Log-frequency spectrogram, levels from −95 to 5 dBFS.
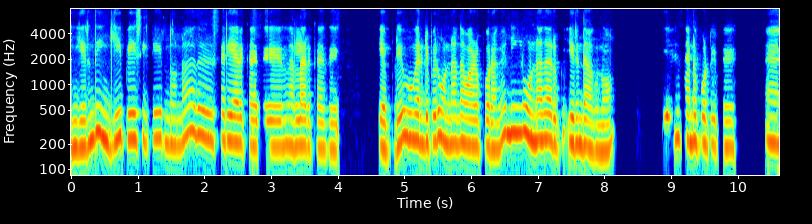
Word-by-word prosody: இங்கிருந்து 185 +7 +2
இங்கேயே 215 +3 +2
பேசிக்கிட்டே 230 0 0
இருந்தோம்னா 200 +1 -3
அது 260 -1 +1 0.3
சரியா 220 -2 +1
இருக்காது. 190 -2 -3 0.3
நல்லா 190 0 0
இருக்காது. 175 -1 -5 0.8
எப்படியோ 175 +5 -1
உங்க 230 -1 +3
ரெண்டு 210 +1 +1
பேரும் 230 +2 +2
ஒண்ணாத்தான் 205 0 0
வாழப் 190 -1 -1
போறாங்க. 185 +1 -1
நீங்களும் 275 0 +5
ஒண்ணாத்தான் 225 0 +4
இரு 200 - 0 0.2
இருந்தாகணும். 180 -3 0 0.8
என்ன 420 - -2
சண்டை 220 0 +2
போட்டுக்கிட்டு? 195 -2 -4 0.6
அ - - 0
200 Hz, 135 wpm, -20 LUFS, 185-225 Hz, 0.8 s, நீங்களும்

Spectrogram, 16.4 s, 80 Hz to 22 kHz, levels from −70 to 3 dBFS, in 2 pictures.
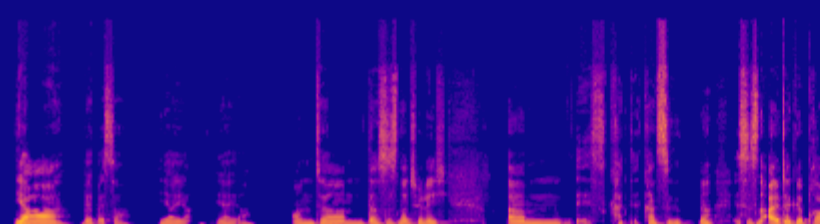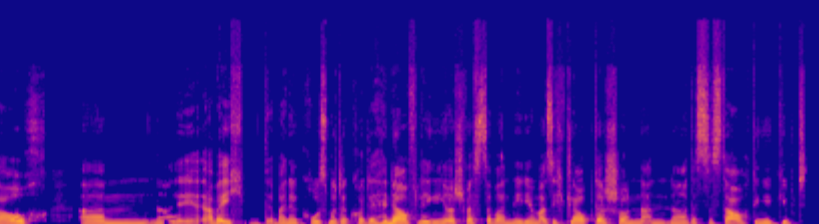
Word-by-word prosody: Ja. 165 -4 +7
Wäre 155 -3 -4
besser. 75 - -5 0.3
Ja, 175 -2 -3
ja, 160 -2 -4 0.3
ja, 85 -1 -6
ja. 130 - -10 0.4
Und, 175 0 -3
ähm, 170 0 0
das 175 0 0
ist 180 -2 -1
natürlich, 170 -2 -1 0.6
ähm 170 0 0
es - - -8
kan 165 - -8 0.2
kannst 175 +1 +3
du 170 -2 -3 0.2
ne, 190 +4 0 0.2
es - - +1
ist 190 - +3
'n - - +2
alter 195 +3 +6
Gebrauch, 185 - +2 0.3
ähm, 175 0 0
ne, 195 +1 -4 0.4
aber 180 - +4
ich 170 -1 0
d 180 -2 -9
meine 185 0 -1
Großmutter 195 +1 -2
konnte 180 -1 -1
Hände 225 +6 +6
auflegen, 205 -1 +2
ihre 175 -2 +2
Schwester 185 +2 0
war 180 - +1
'n 175 - -3
Medium. 185 0 -1
Also, 175 0 +1
ich 175 +1 -8
glaube 190 +1 +1
da 180 - +4
schon 185 +1 -1
an 175 0 -4
ne, 190 +2 -3
dass 185 -1 0
es 175 0 -1
da 155 - +4
auch 155 - 0
Dinge 185 0 -2
gibt, 185 +2 -6
175 Hz, 185 wpm, -21 LUFS, 170-190 Hz, 0.6 s, Ja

